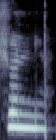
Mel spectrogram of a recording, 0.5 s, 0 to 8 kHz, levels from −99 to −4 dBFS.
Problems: background sounds at intervals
